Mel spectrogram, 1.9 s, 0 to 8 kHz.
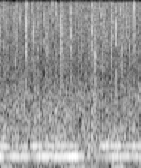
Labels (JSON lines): {"label": "biophony, midshipman", "recorder": "SoundTrap 500"}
